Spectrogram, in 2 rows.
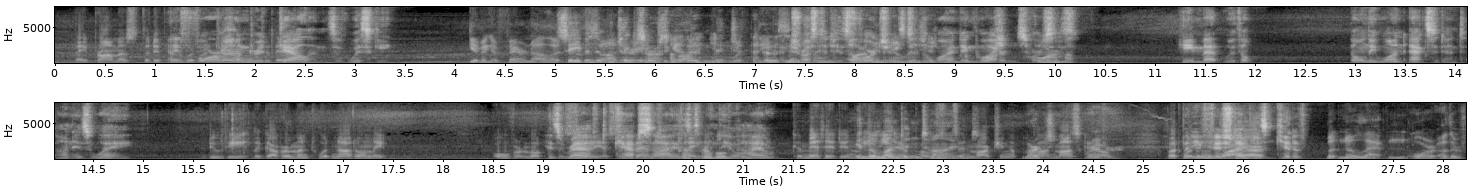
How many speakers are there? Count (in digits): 5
